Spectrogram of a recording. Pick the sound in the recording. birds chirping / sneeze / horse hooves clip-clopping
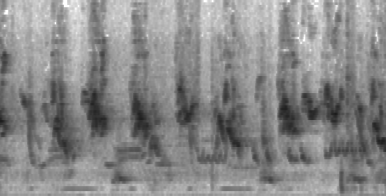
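birds chirping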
